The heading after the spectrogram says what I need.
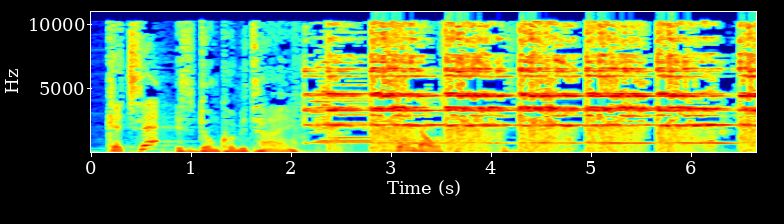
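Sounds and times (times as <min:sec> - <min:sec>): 
speech: 0:00.3 - 0:04.5
loud electric bell ringing: 0:02.1 - 0:06.6.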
